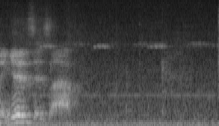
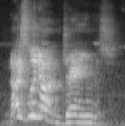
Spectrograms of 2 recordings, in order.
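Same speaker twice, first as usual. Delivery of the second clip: loud, raised commander's praise; commander calling out; 6 semitones higher, 13 dB louder, slower than usual. Acted. Commander to James as the door slams, loud call. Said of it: "you hear the commander go".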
